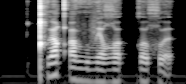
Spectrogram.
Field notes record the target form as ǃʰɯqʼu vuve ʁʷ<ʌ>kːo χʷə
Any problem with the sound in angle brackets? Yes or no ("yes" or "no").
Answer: no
